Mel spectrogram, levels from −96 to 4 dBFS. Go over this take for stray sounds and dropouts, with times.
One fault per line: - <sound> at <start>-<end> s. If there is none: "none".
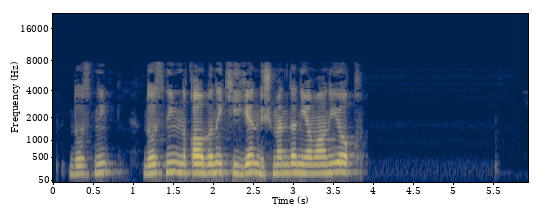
none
